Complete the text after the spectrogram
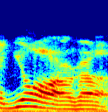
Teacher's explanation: Cái âm R, âm cuối phải kéo dài, okay. Chứ không phải là do nha, không phải do, mà là your.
